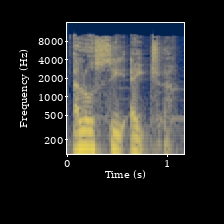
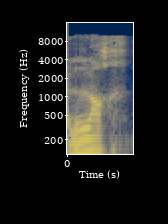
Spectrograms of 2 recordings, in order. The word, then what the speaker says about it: loch: OK，而呢个音咧，我哋喺有啲字都会见到嘅，譬如我哋苏格兰咧，我哋讲一啲湖咧，L O C H 我哋叫做 Loch Loch Loch，都系有呢、這个呢、這个音嘅。 OK，而呢个音发音嘅位置其实咧，同我哋 K 音嘅位置好近嘅。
